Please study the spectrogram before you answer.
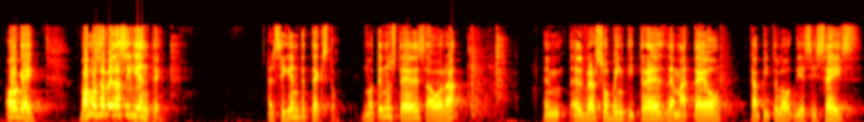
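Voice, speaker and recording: A man teaches a Bible course in a classroom lecture. His voice sits a little high, and he keeps turning questions to the class. He often pauses and restarts his sentences. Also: animated, darkish tone. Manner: explains with many questions to the class and "hermanos"; hesitant, frequent "eh" fillers and restarts.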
